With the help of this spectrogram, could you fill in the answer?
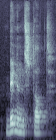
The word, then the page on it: центр: [t͡sɛntr]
